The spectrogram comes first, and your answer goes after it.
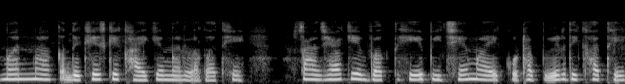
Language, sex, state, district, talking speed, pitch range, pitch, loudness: Chhattisgarhi, female, Chhattisgarh, Raigarh, 200 wpm, 210-235 Hz, 220 Hz, -17 LUFS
